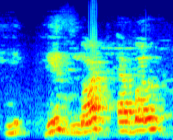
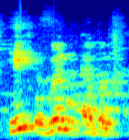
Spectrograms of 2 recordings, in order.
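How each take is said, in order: First: 'Is not' is said as two full words. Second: 'Is not' is shortened into one contracted word.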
